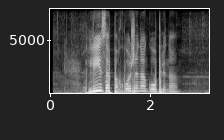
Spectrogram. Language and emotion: Russian, neutral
